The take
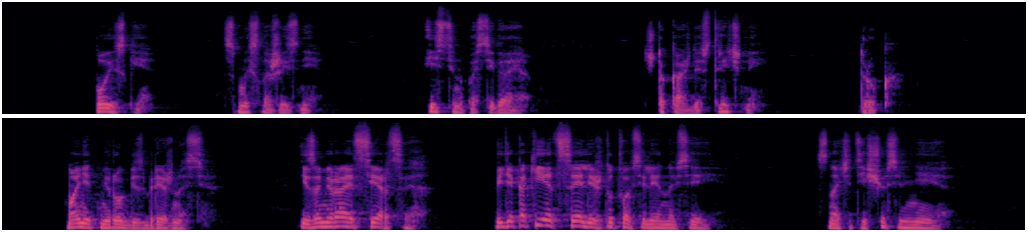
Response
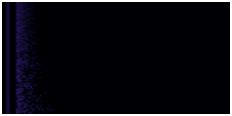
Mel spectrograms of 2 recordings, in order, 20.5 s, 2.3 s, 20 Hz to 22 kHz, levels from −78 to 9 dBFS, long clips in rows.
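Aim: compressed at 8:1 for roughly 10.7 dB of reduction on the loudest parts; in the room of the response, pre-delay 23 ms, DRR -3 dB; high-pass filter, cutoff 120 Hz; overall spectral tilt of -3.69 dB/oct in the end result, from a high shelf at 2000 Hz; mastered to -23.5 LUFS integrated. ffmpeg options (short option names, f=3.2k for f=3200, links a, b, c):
-filter_complex "[0:a]highpass=120,highshelf=f=2k:g=-3,acompressor=threshold=-34dB:ratio=8,asplit=2[a][b];[1:a]atrim=start_sample=2205,adelay=23[c];[b][c]afir=irnorm=-1:irlink=0,volume=4dB[d];[a][d]amix=inputs=2:normalize=0,volume=11dB"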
